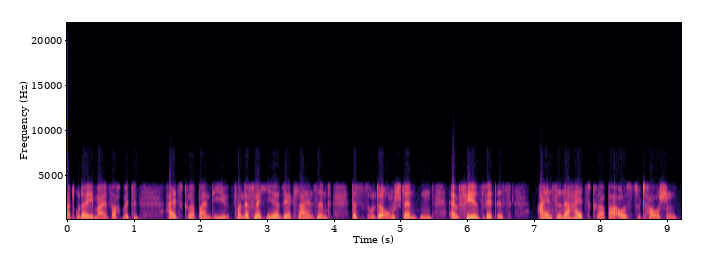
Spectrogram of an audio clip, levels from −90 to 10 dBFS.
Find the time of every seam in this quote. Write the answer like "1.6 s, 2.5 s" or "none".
none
